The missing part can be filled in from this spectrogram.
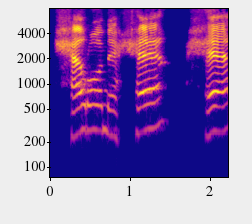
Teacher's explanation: هذا الخطأ إمالة في فتح الحاء. قلنا لا نحتاج لا فتحا أفقيا ولا وسط اللسان يرتفع، ح ح بشكل عمودي وبدأت من مخرج الحاء، ح ح بهذا الشكل.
